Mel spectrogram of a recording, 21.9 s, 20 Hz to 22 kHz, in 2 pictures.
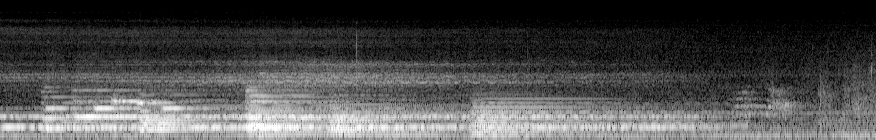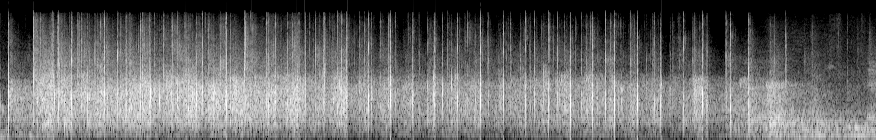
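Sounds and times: audience applauding: 11.0 - 21.0.

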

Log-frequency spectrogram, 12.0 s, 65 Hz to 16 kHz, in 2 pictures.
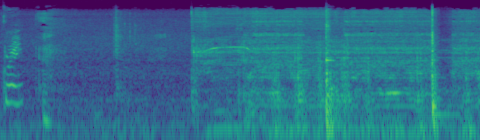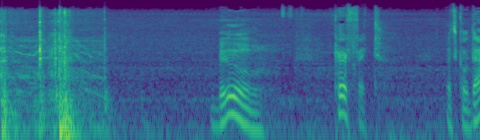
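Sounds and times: anchor winch motor hum: 2.4 - 7.4.

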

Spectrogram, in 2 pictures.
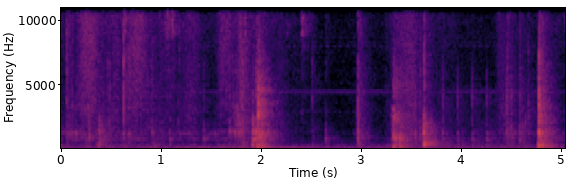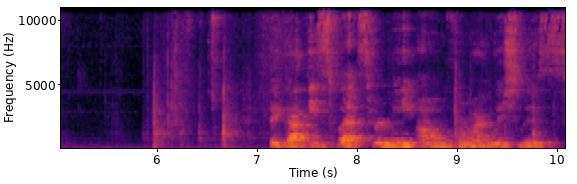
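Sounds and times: shoes tapping on tile floor: 1.7 - 7.0.

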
